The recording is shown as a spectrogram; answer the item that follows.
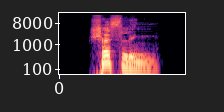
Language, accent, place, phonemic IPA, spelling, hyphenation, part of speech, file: German, Germany, Berlin, /ˈʃœslɪŋ/, Schössling, Schöss‧ling, noun, De-Schössling.ogg
- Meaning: shoot (of a plant)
